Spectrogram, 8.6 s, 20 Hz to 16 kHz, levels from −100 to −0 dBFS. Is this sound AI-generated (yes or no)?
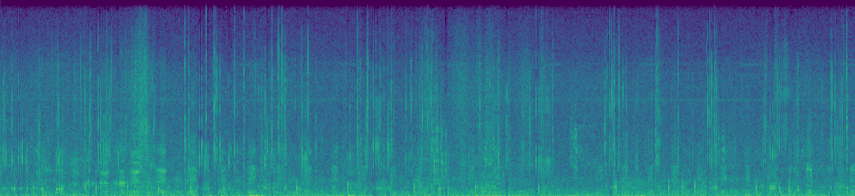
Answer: no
